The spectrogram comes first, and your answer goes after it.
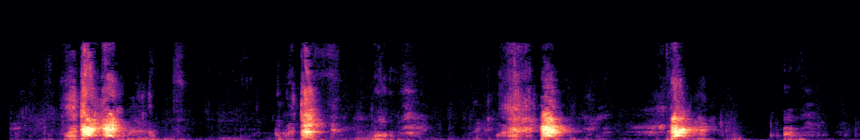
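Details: French Bulldog playing with a griffon, giving harsh, growly barks in four main bursts spaced roughly one to two seconds apart, with softer grunts trailing some bursts.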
